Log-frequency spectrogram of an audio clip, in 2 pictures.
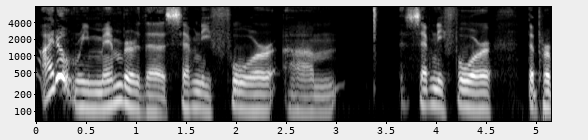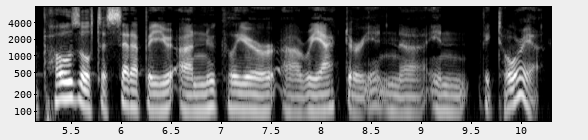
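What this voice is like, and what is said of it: Non-Australian accent. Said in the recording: “You can hear from my accent. I'm not originally from Australia”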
